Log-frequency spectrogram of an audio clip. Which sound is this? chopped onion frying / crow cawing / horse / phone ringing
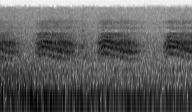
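crow cawing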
